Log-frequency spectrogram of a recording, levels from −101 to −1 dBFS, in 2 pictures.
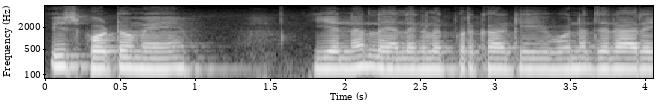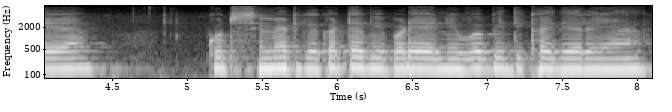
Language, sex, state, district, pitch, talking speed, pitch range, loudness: Hindi, male, Rajasthan, Bikaner, 145 Hz, 215 wpm, 140-145 Hz, -17 LUFS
